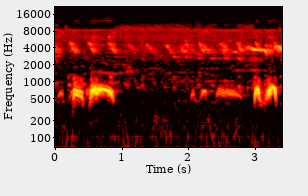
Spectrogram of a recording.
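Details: Spotted dove used as a trap decoy, Ninh Thuận: a few soft, mellow coos, two-part phrases with a pause between, while faint high chirps from small birds sound in the background.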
